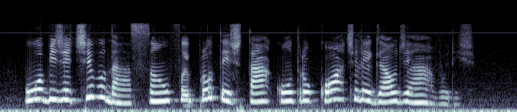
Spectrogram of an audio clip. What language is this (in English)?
Portuguese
